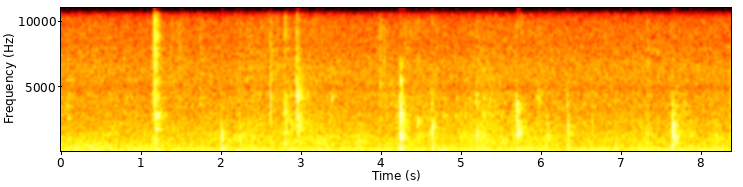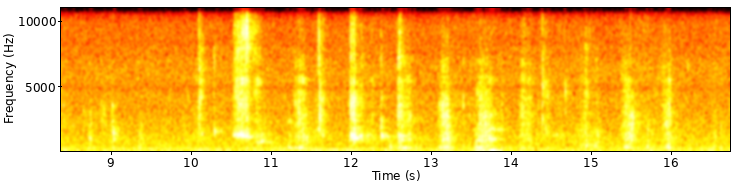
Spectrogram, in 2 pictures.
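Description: Quiet chewing and small mouth clicks of a person eating by hand, scattered at first and growing busier about ten seconds in.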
